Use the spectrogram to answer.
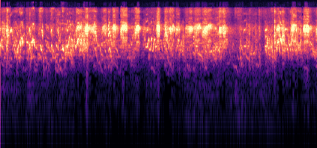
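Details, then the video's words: Several pet budgerigars kept at home give a dense, continuous chatter of high, scratchy warbles and squeaky chirps that overlap without pause, with brief dips in loudness. "Beautiful Bagies sounds"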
